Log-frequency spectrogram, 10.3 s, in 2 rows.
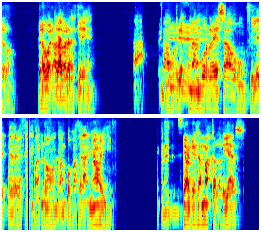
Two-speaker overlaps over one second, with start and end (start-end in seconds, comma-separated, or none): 3.1-4.3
